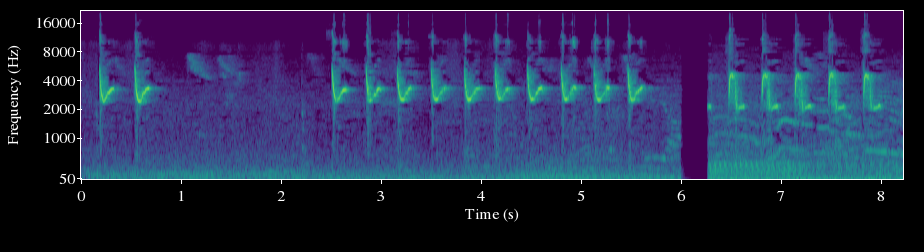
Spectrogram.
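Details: Prinia in full song: loud, sharp descending chirps in rapid bursts, a pause, then a long regular run. A brief cut is followed by more chirps over a buzzy background.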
